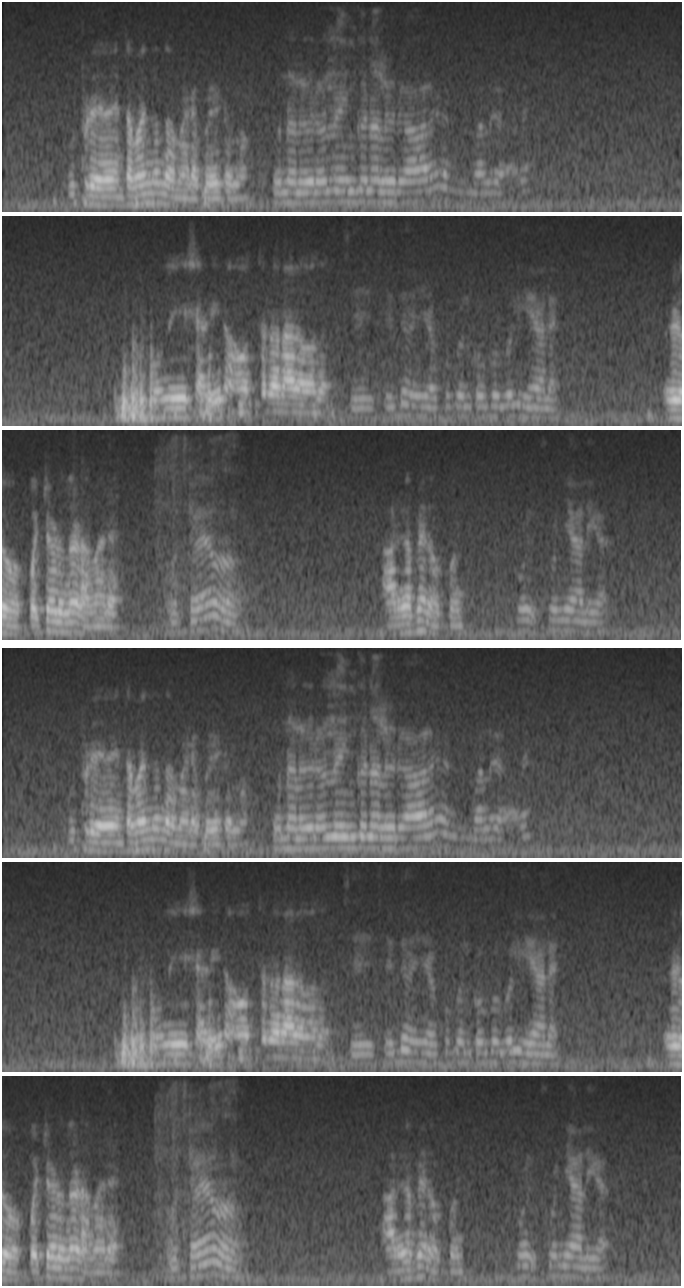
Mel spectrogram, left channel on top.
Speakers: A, on the left; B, on the right.
A: ఇప్పుడు ఎంత మంది ఉందో మరి పోయేటోళ్ళు
B: ఓ నలుగురు ఉన్నాం ఇంకో నలుగురు కావాలి రెండు బండ్లు కావాలే
A: ఆ ఫోన్లు చేసి అడిగినవా వత్తరో రారో వాళ్లను
B: చే చేద్దాం ఇగ ఒక్కొక్కలికి ఒక్కొక్కలికి చేయాలే
A: విడు పొట్టోడు ఉన్నాడా మరే
B: వత్తడేమో
A: ఆడగ పోయినవ్
B: ఫోన్ ఫోన్ చేయాలే లే ఇగా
